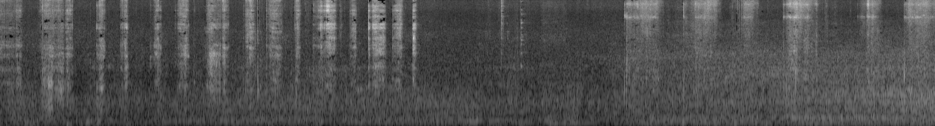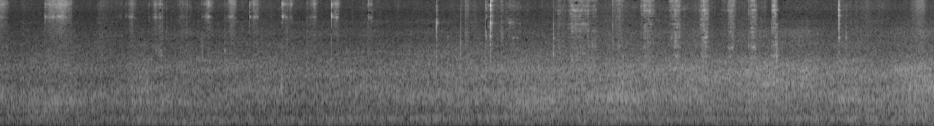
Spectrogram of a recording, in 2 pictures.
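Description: Steel mortar striker scraping and rubbing along fresh mortar joints in brick, a run of short strokes as the joints are struck smooth. From about ten seconds in, a steady background noise swells gradually and covers the strokes.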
